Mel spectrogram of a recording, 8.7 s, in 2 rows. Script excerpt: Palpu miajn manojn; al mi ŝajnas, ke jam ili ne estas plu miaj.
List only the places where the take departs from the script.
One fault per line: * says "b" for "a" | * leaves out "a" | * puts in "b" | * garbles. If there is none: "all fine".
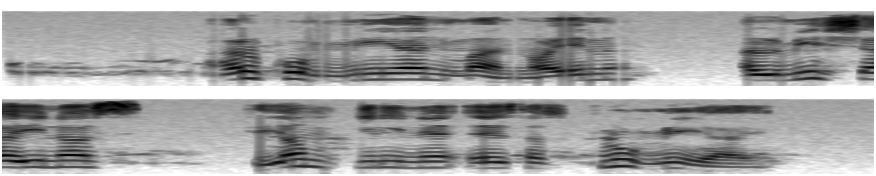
all fine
